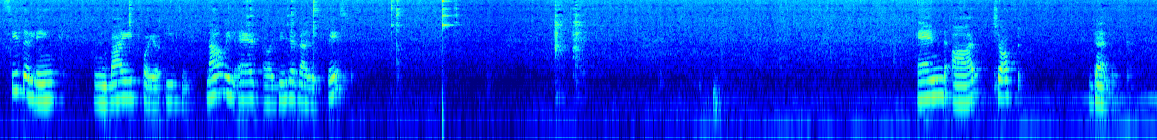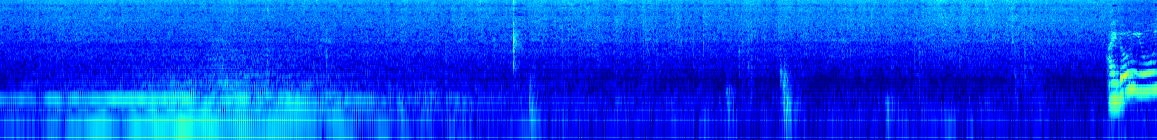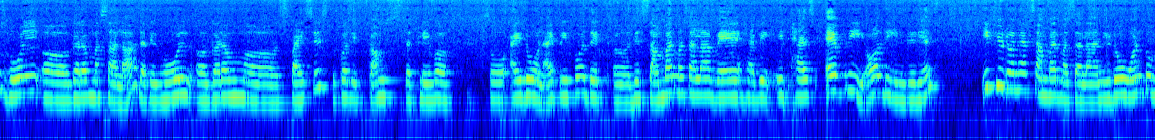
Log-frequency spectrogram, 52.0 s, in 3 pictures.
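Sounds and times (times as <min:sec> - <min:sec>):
onions sizzling in oil: 0:00.0 - 0:52.0
sharp ringing clink: 0:06.6 - 0:07.0.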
